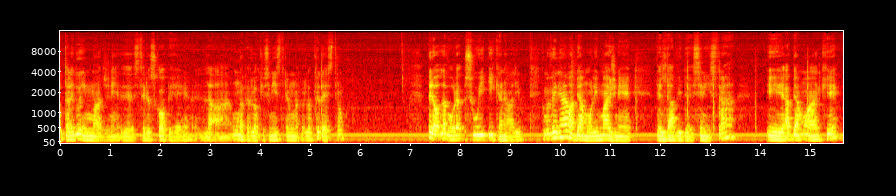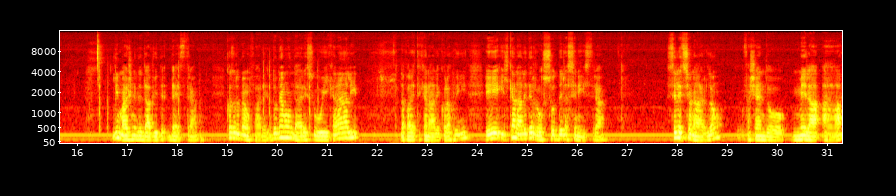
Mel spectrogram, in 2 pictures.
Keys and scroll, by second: 29.6 super+a.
